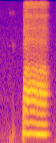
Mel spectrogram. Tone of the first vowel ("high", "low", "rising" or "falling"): low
